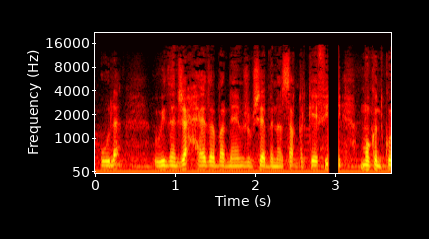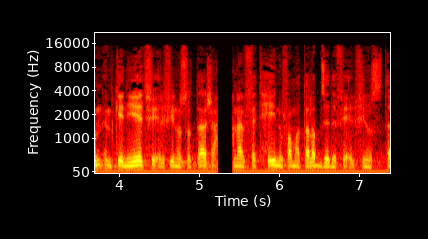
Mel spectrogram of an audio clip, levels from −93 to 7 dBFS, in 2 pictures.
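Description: Mains hum runs through the whole recording as a steady low tone at 60 Hz, roughly 20 dB below the audio, the kind of coupling a ground loop or nearby transformer leaks from the power line into the signal path. Bluetooth stalls cut the sound to silence from 2.90 to 3.06 s (about 137 ms of silence) and from 5.22 to 5.43 s (about 192 ms), after which playback resumes. The likely cause is radio interference delaying packets until the headphones' buffer emptied and waited for retransmissions.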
